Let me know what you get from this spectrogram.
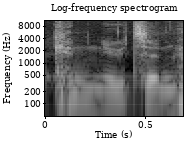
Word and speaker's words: Knudsen: Easy said, Knudsen. Who can Knudsen. Fuck that up? – Nobody pronounces it right ever. – I just what did. – Congrats. – And so did he. – Yeah. So that's two.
